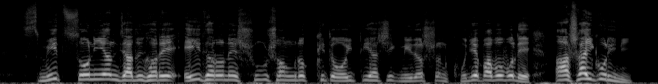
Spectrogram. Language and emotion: Bengali, surprised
